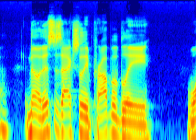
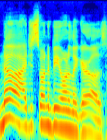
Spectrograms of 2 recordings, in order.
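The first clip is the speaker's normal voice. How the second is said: put-on girly-girl voice, higher; 8 semitones higher than usual. Mocking a line as an impression of a girl new to girls: impression of a girl new to girls. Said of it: "an impression of a girl who has not hung out".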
